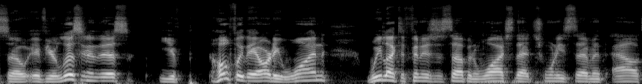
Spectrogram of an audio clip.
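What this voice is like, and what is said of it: Texan accent. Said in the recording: “our accents that we're a couple Texas born and raised boys”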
